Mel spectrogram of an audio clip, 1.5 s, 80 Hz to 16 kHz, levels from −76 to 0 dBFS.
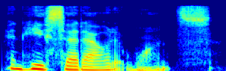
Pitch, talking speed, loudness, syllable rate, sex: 170 Hz, 240 wpm, -18 LUFS, 4.5 syllables/s, female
